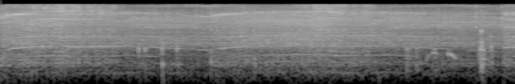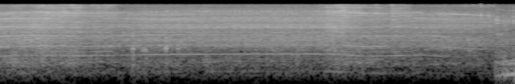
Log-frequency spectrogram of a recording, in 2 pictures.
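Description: Compound miter saw running with a steady high whine as its blade is pulled down through blocks of wood, the pitch sagging and recovering as each cut loads the motor.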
